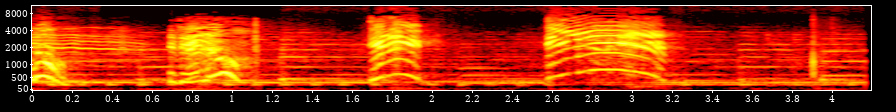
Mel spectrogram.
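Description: A woman wailing in four short cries that rise and fall in pitch, about one a second, over a steady drone of background music.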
